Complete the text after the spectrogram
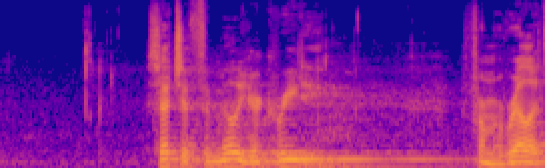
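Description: A man speaks clearly into a microphone, close by.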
